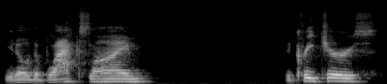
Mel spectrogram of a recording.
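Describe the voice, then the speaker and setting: A man's voice: mid-range voice, takes it slowly. A man in casual chat.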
